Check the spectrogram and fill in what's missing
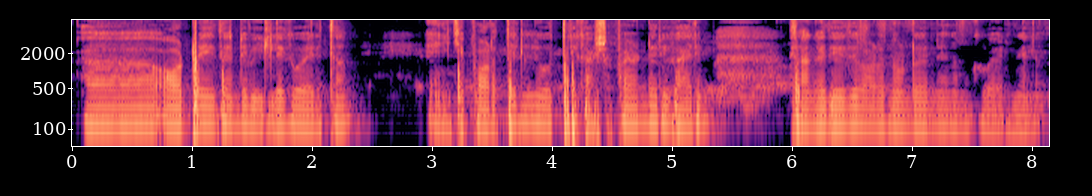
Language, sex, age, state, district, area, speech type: Malayalam, male, 18-30, Kerala, Idukki, rural, spontaneous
